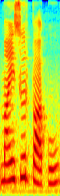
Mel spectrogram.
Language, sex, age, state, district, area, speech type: Telugu, female, 18-30, Andhra Pradesh, Kadapa, rural, spontaneous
